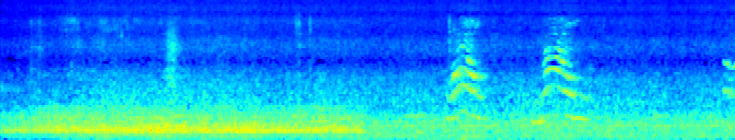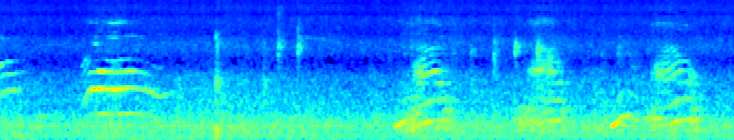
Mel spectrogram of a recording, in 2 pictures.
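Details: A Siamese cat gives a run of short, arching meows one after another while a person speaks nearby and calls her.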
